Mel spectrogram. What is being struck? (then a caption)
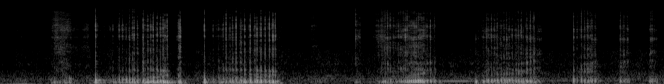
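Paper card hang tag. A small, flat printed paper card hang tag, held in the hand, is scratched with long nails. Bursts of dry, raspy scratching alternate with quieter pauses, broad bright hiss riding over a low rumble, and a few short sharp clicks land between the strokes.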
